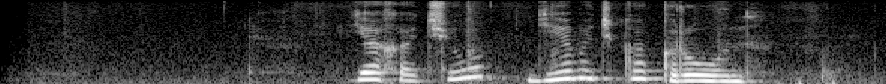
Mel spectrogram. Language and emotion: Russian, neutral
